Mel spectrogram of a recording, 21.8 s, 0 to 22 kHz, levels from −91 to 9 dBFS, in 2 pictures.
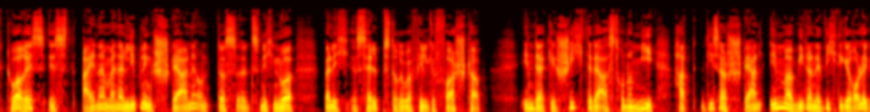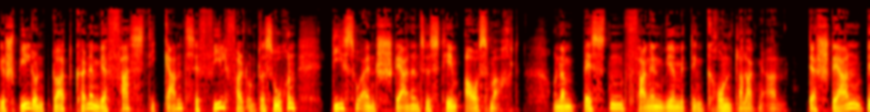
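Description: At 11.42 to 11.52 s and again at 20.11 to 20.20 s, there's a brief jumbled stutter: chunks out of order. A roughly 46 ms block plays one slot late, swapping places with its neighbour and leaving three hard joins.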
